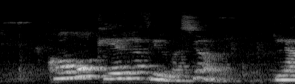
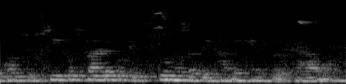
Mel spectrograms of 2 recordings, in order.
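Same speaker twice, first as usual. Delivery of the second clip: soft, reverent closing prayer; 3 semitones lower, 4 dB quieter than usual. Acted. Pastor praying for parents at close, soft and reverent. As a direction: pray quietly and humbly to the Lord.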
